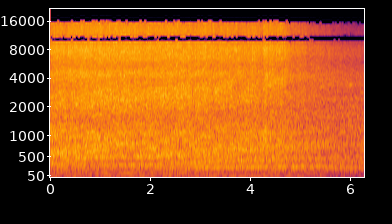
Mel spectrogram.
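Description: A pack of NASCAR Xfinity Series stock cars racing past, their V8 engines making a loud, dense, steady roar that gets somewhat quieter about five seconds in.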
